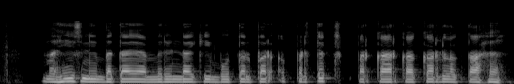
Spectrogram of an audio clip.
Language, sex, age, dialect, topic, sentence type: Hindi, male, 25-30, Garhwali, banking, statement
